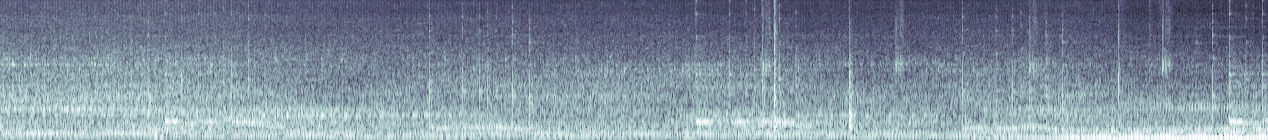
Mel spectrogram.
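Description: Nissan sedan's engine idling steadily, with background music over it.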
